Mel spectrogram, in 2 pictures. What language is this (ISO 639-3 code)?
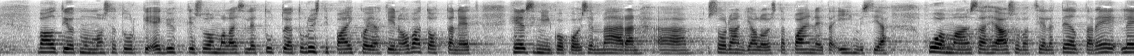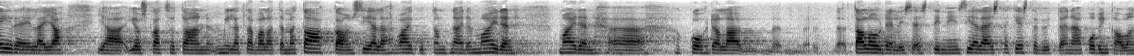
fin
